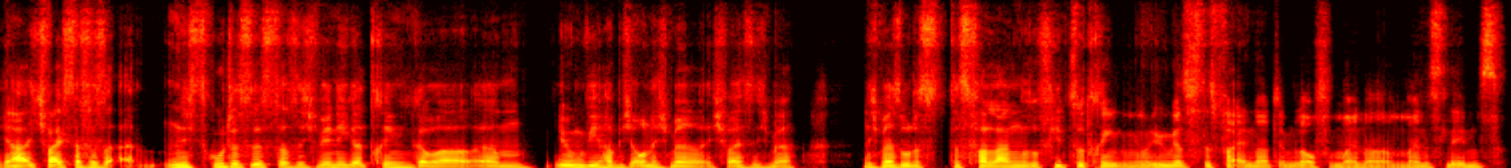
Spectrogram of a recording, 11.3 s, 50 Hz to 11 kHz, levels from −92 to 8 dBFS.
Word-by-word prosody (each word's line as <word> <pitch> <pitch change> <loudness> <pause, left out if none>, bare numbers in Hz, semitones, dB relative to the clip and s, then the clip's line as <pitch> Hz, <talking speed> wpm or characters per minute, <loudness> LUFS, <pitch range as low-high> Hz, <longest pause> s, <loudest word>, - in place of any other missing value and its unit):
ja, 120 - +7
ich 130 - -2
weiß, 155 +4 +7
dass 165 -2 +3
es, 150 -1 +1
äh, - - -3 0.2
nichts 150 +1 +2
Gutes 170 -1 +1
ist, 160 -1 0
dass 145 0 0
ich 140 0 -5
weniger 145 -1 0
trinke, 145 -2 -2
aber, 115 -1 +2
ähm, 115 +2 -5 0.2
irgendwie 130 -1 +3
habe 125 -1 +1
ich - - -5
auch - - +3
nicht 125 +1 -2
mehr 115 -2 +1
ich - - -10
weiß 125 +1 +1
nicht 130 0 -7
mehr 120 +2 -4 0.5
nicht 130 - -4
mehr 125 0 +5
so 125 -1 +3
das 120 0 -4
das 125 0 -3
Verlangen, 120 0 +4
so 115 - -1
viel 115 0 -2
zu 125 - +1
trinken 120 0 -3
und - - -3
irgendwie 125 0 +1
hat 120 - -2
sich - - -7
das 125 - -3
verändert 115 -2 -2
im - - -6
Laufe - - -3
meiner - - -4
meines 115 0 -5
Lebens. 60 0 -3
125 Hz, 245 wpm, -24 LUFS, 120-140 Hz, 0.5 s, ja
